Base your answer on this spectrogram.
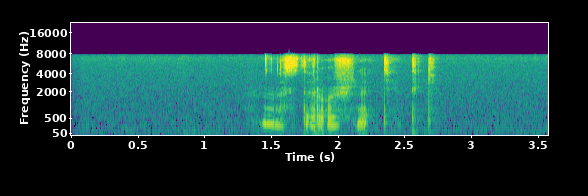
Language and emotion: Russian, sad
